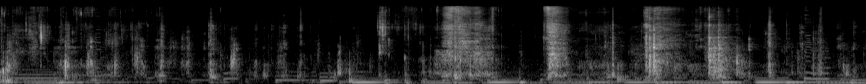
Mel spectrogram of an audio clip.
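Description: Close-miked chewing and crunching of a big mouthful of mixed rice and side dishes, with several louder crunchy bursts in the middle, over background music with a steady bassline.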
